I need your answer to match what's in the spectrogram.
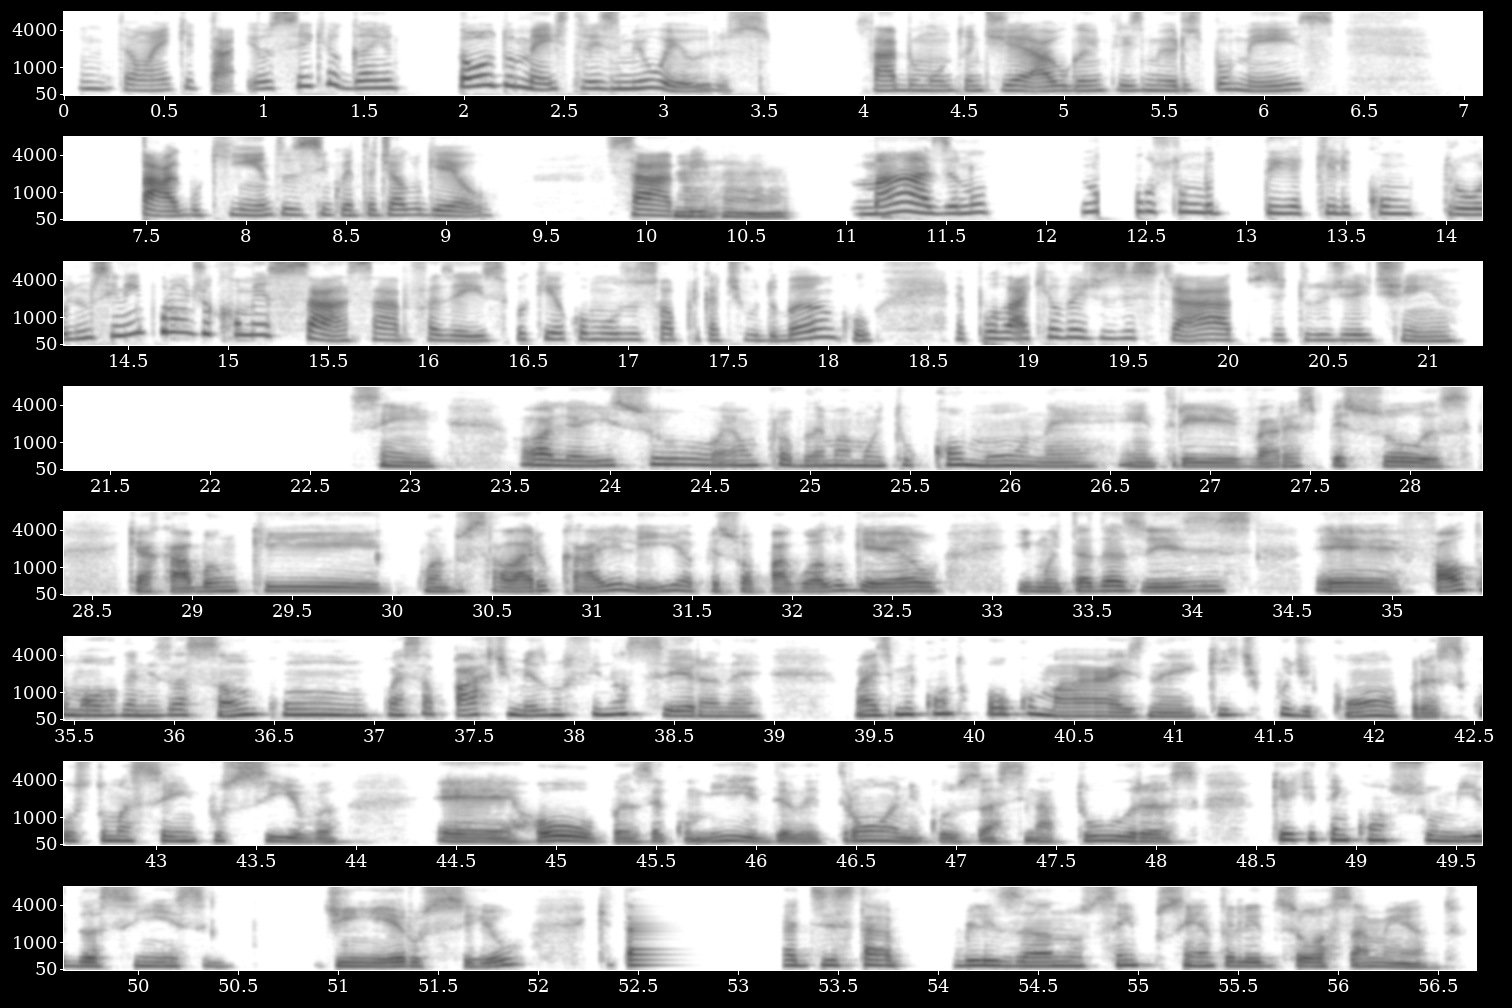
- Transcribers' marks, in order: other background noise; distorted speech
- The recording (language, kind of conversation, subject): Portuguese, advice, Como os gastos impulsivos estão desestabilizando o seu orçamento?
